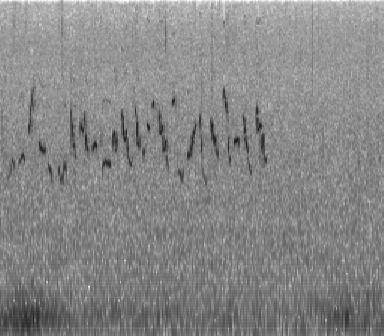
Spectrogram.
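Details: Kecial kuning (white-eye) in rain therapy meant to make birds sing: a quick, high twittering phrase of slurred chirps lasting about three seconds, with light rain and a low rumble around it.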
